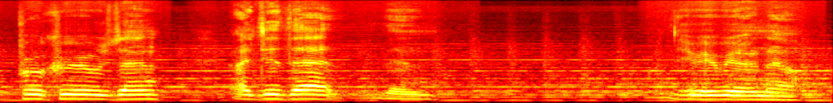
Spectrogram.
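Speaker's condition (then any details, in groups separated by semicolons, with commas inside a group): Brain injury; effects began around age 50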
